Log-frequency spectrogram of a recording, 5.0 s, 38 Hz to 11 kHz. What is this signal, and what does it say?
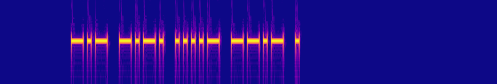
Morse code, heard as a keyed tone, about 30 wpm, 700 Hz. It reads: KC4QE
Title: USA Call Signs - 5 Characters - 30wpm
